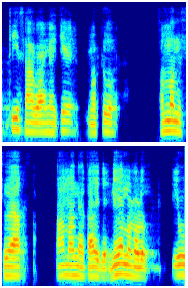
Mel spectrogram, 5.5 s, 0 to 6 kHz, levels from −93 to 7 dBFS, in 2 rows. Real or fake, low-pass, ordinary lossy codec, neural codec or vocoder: fake; 5.4 kHz; none; codec, 24 kHz, 1 kbps, SNAC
